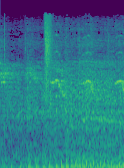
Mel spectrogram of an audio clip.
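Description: Motorcycle engine running under way, its low note and loudness building through the moment.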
